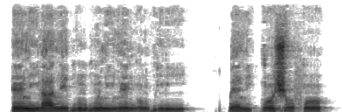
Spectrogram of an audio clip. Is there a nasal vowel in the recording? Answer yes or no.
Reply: yes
